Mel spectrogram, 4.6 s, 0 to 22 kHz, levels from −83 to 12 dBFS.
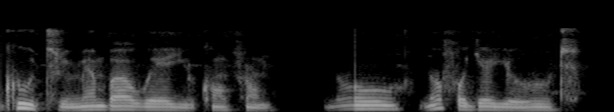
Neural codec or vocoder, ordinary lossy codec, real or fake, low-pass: codec, 16 kHz, 8 kbps, FunCodec, trained on Chinese and English, 25 frames a second; none; fake; none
